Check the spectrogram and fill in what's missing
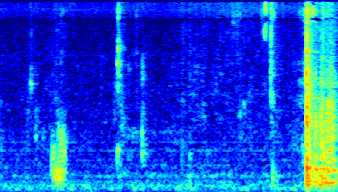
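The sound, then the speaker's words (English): Someone takes a swig of a drink: a soft wet gulp and a few faint mouth clicks, then a louder rushing exhale-like burst at the end. No talking. “I had to take a swig if you didn't hear it and figure it out.”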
